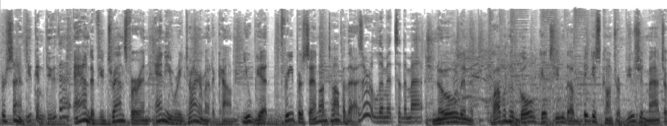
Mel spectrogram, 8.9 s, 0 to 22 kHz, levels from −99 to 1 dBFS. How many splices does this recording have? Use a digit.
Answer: 0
